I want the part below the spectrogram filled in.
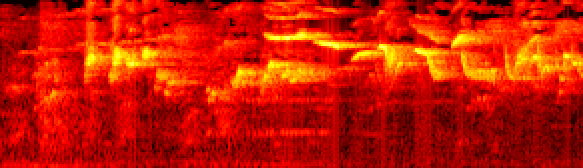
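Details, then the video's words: Mature wild-caught Oriental magpie-robin singing loudly: a rich, varied run of clear whistled notes and quick slurred phrases, rising and falling, with a few buzzy twitters near the end. "Choè than già rừng HÓT TO cả làng nghe"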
